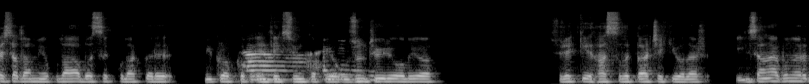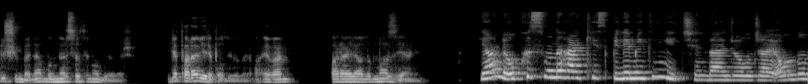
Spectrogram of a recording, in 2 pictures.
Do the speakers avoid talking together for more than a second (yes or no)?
no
